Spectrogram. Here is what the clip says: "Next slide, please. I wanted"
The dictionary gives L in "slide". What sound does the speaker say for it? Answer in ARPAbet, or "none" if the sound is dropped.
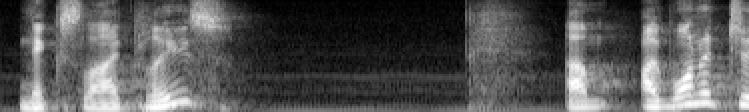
L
